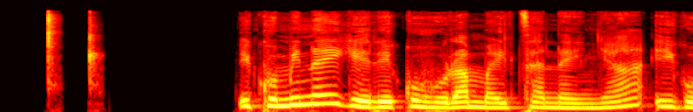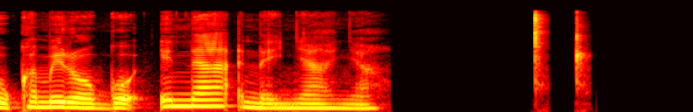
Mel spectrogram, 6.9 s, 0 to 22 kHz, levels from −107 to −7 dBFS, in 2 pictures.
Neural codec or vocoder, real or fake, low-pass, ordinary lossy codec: none; real; 14.4 kHz; none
